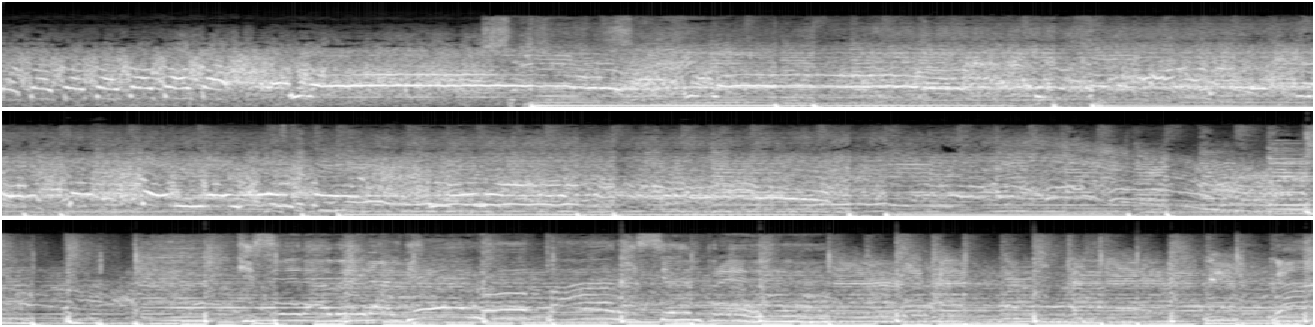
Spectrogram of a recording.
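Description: A radio program's closing theme music plays loudly and steadily, opening with bright layered tones before a deep, pulsing bass line enters a few seconds in and carries through to the end.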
